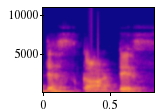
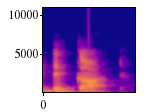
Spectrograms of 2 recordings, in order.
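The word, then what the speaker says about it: Descartes: था, अब नाम है डेस्कार्टिस। अब इसको पढ़ते कैसे हैं, इसको पढ़ेंगे डेकार्ट, ठीक है, इसको पढ़ेंगे डेकार्ट। एस साइलेंट है, आर और एंड वाला एस भी साइलेंट है।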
